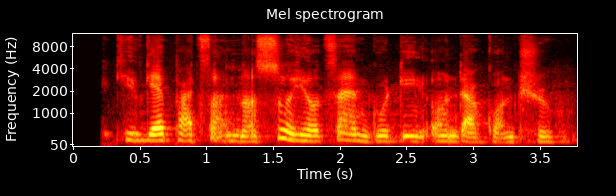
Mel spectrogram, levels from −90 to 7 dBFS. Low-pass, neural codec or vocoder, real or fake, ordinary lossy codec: none; codec, 24 kHz, 0.9 kbps, WavTokenizer, small release; fake; none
